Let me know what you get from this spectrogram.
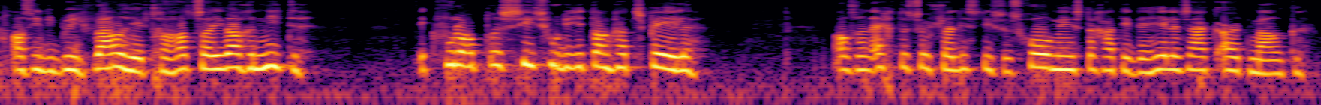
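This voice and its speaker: A woman's voice: a little high, steady tone, a little fast, darkish tone, close to an everyday voice. An actress playing a proud, suspicious woman in authority in a naturalistic radio drama, speaking in an articulate, pointed way. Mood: indignant.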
